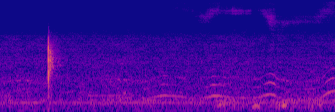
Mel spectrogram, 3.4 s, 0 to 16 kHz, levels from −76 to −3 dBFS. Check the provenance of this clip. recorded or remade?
remade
